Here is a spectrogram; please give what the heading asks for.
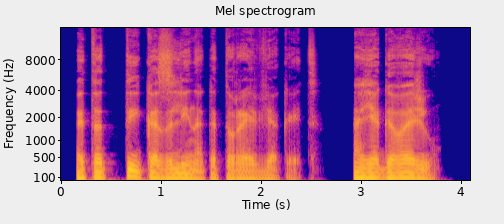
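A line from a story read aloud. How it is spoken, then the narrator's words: Through clenched teeth. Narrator (Russian): сквозь зубы процедил Дима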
